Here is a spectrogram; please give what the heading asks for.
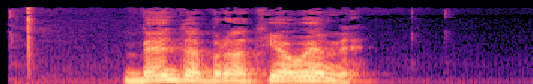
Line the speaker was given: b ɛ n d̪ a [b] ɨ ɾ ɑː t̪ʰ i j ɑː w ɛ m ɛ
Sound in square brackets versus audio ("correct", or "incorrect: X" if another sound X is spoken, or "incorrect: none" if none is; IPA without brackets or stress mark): correct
